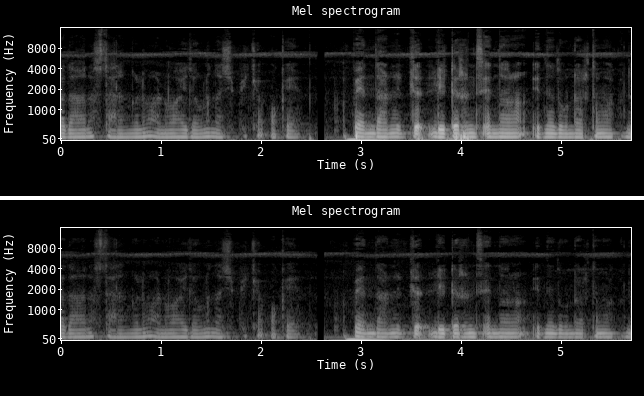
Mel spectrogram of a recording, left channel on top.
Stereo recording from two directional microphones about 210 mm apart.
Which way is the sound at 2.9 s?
35° left (ahead or behind).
